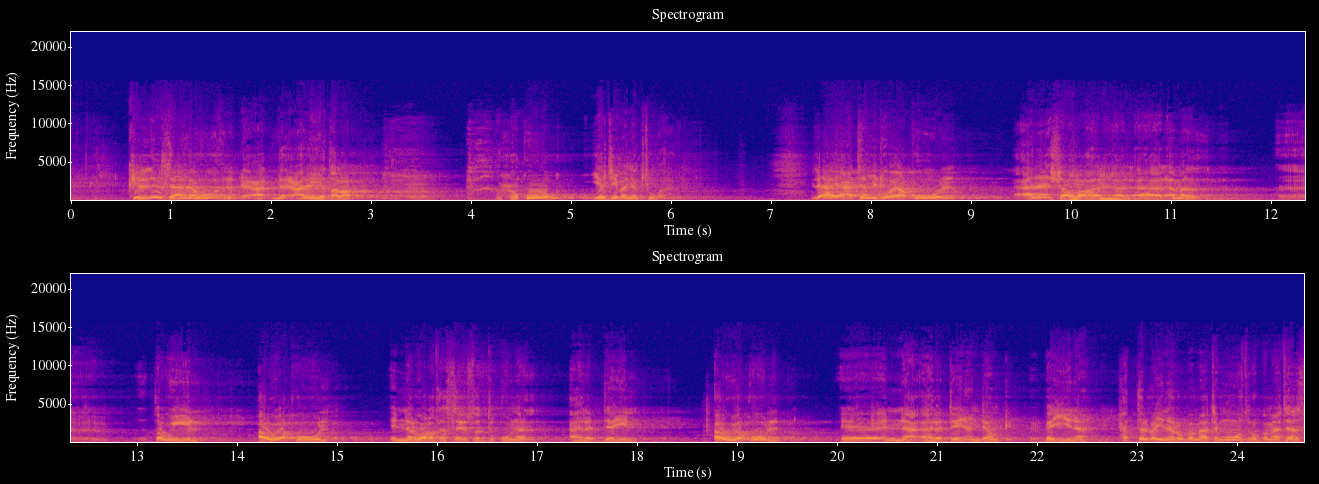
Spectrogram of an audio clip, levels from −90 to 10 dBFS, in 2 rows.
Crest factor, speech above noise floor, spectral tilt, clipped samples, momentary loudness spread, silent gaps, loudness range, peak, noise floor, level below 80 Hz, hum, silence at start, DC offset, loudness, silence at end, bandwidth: 14 dB; 26 dB; -5.5 dB/octave; under 0.1%; 18 LU; none; 4 LU; -4 dBFS; -43 dBFS; -48 dBFS; none; 0 s; under 0.1%; -17 LUFS; 0 s; 13 kHz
